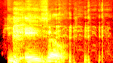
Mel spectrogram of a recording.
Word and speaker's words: Piezo: Piezo comes from piezen, which is the Greek word for to press.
